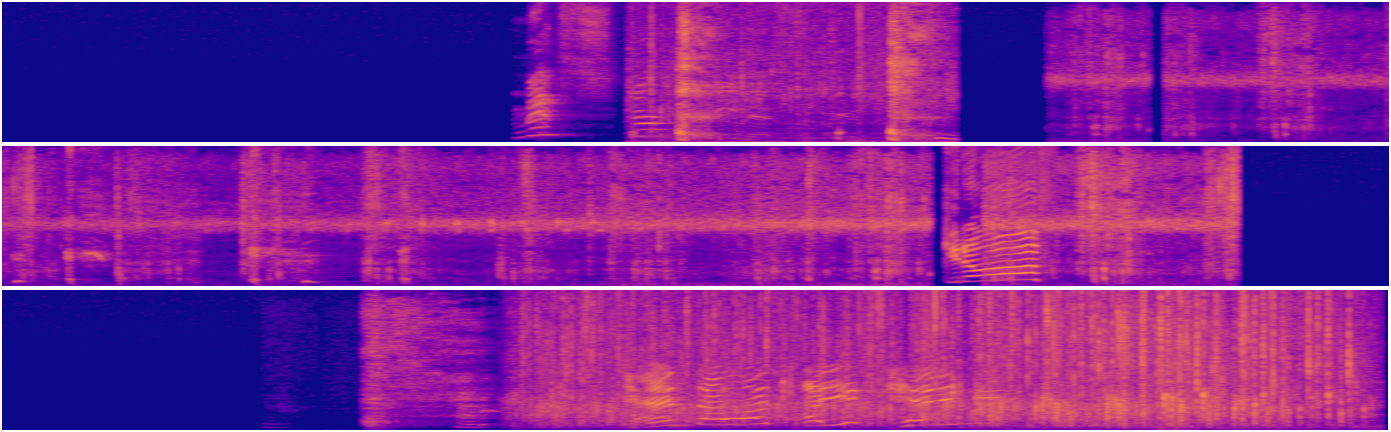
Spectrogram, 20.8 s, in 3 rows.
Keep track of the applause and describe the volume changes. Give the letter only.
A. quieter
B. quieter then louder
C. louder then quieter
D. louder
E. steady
D.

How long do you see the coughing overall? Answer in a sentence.
You can hear the coughing for 5 seconds altogether.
